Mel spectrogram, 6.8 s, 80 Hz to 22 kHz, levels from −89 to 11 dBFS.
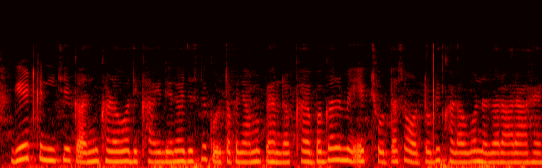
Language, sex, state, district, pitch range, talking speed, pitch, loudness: Hindi, female, Uttar Pradesh, Ghazipur, 225-245 Hz, 255 wpm, 235 Hz, -35 LUFS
